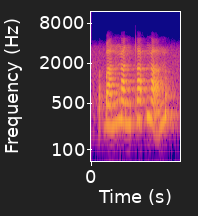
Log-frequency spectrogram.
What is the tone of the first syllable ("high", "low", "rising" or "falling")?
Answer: rising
